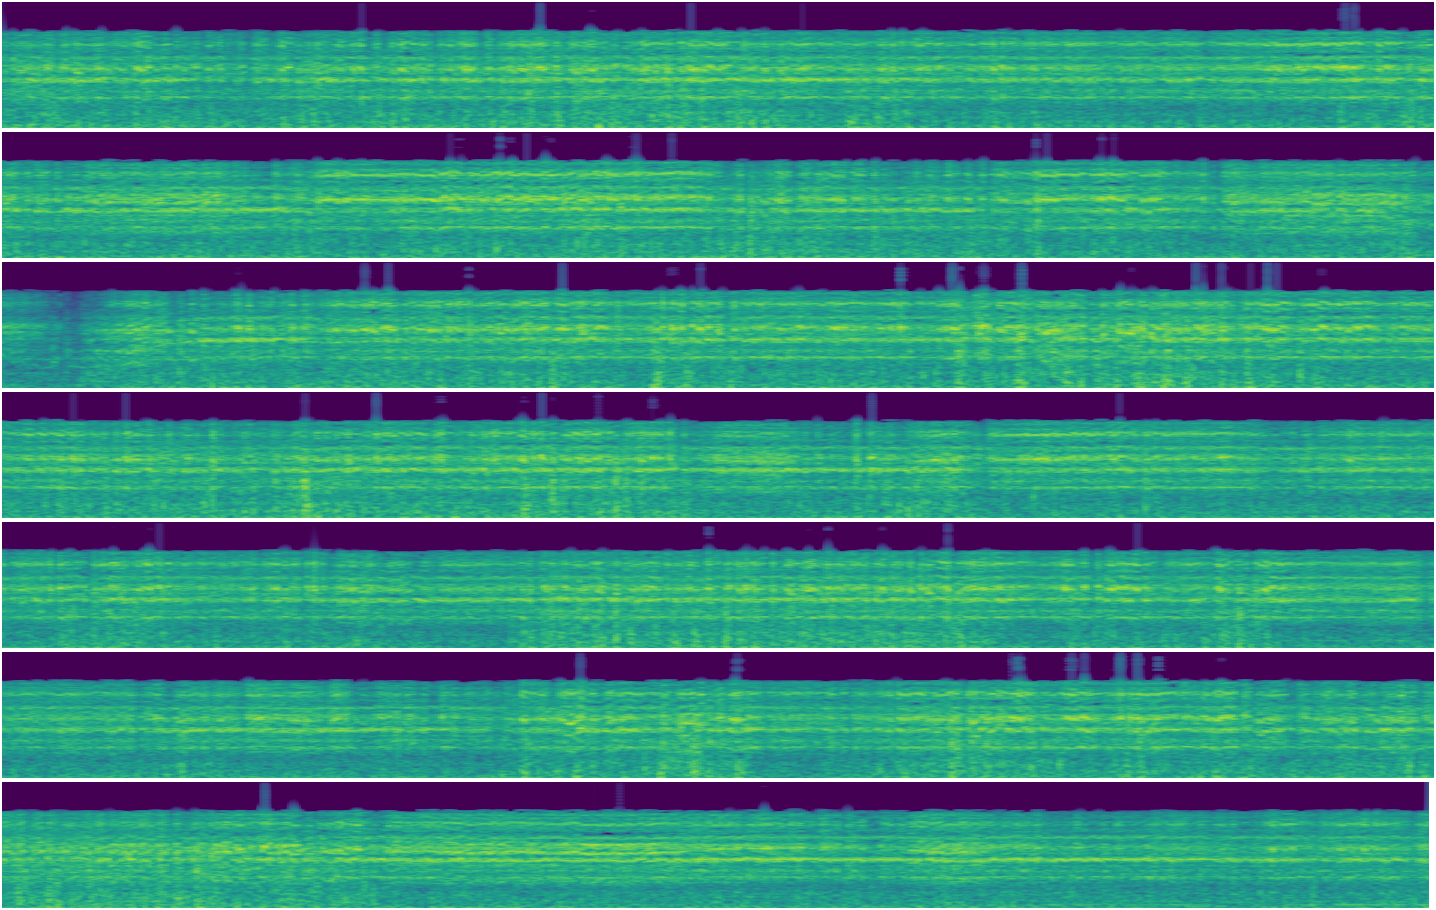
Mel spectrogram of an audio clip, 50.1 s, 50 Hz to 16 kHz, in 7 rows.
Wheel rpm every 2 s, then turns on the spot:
230, 230, 230, 230, 220, 220, 220, 130, 230, 230, 240, 230, 230, 230, 230, 230, 230, 240, 230, 230, 230, 220, 220, 220, 230.
none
